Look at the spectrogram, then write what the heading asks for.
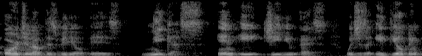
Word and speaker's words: Negus: of a lamb and if it's a female nigas n-e-g-u-s it would be pronounced that would be a female uh ruler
